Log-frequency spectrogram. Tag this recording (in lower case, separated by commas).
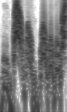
musical instrument, scratching (performance technique), music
